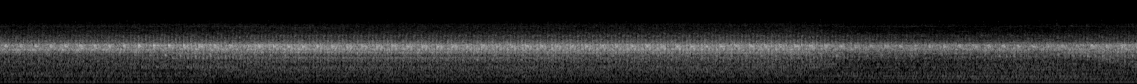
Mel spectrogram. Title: Стук двигателя Форд Фокус 2 1.6 100л.с. ч5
